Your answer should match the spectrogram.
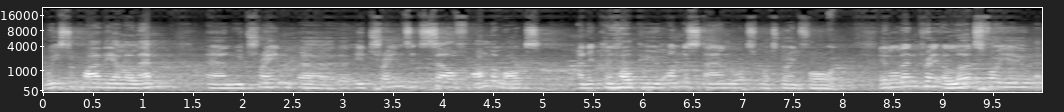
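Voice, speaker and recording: An English man giving a casual, explanatory talk at a tech conference, with many restarts as he demos software. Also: on the high side, noisy background. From England. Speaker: conference presenter. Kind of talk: live tech demo talk. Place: large conference hall. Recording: echoey hall recorded from far off with loud ambience.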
